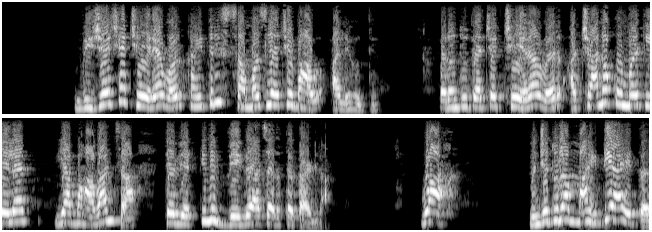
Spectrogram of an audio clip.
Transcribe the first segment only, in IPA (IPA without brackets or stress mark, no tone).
ʋ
